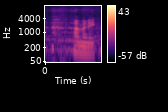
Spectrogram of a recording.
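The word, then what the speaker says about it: AmonI: but we pronounce it Amini. Amini, yep.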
